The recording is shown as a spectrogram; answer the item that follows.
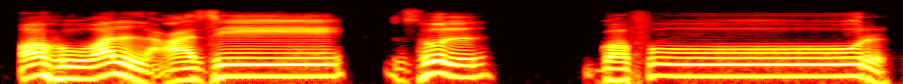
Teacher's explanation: হুতে তিন আলিফ টান দিতে হবে আর রর উপরে জজম দিতে হবে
